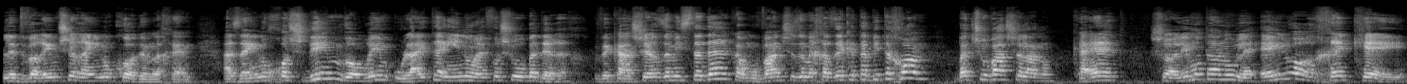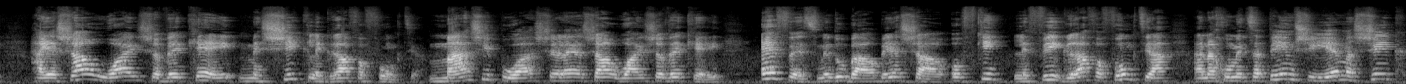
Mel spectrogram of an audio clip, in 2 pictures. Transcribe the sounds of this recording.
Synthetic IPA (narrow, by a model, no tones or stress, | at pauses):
le̞dvaʁimʃe̞ʁainukʰo̞de̞mlaχe̞m | ʔazainuχo̞ʃdimveo̞mʁimulajtaʔinue̞fo̞ʃeubade̞ʁe̞χ | vekaːʃe̞ʁzemistade̞ʁkamuvanʃe̞ze̞me̞χaze̞ke̞thabitaχo̞n | batt͡ʃuvaʃe̞lanukʰaʔet | ʃo̞alimo̞tanule̞ʔejluaʁχekʰej | hajaʃaʁwajʃavekʰejmeʃikle̞ɡʁafafuŋkt͡sja̰maaʃipuaʃe̞lajaʃaʁwajʃavekʰej | ʔefe̞sme̞dubaʁbe̞jaʃaʁofkile̞fiɡʁafafuŋkt͡sjaː | naχume̞t͡sapimʃeije̞maʃik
